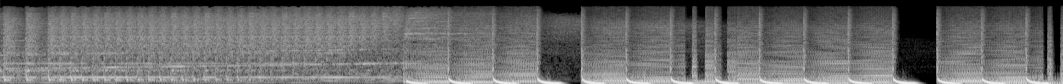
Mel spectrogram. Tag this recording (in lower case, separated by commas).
music, basketball bounce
